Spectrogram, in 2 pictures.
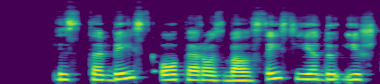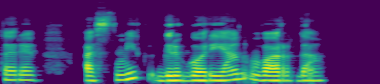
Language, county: Lithuanian, Panevėžys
